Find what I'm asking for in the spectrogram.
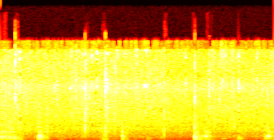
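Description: Onions frying in a pan for a potato and cashew curry, a close crackling sizzle broken by sharp pops and stirring clatters at irregular intervals.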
